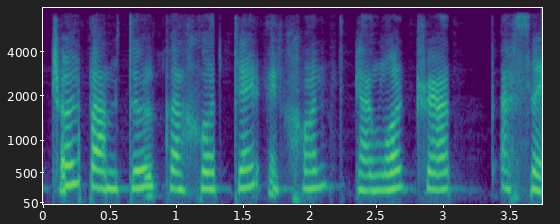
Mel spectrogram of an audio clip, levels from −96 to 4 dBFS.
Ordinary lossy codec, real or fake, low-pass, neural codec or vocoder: none; fake; 7.2 kHz; codec, 24 kHz, 1.5 kbps, HILCodec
